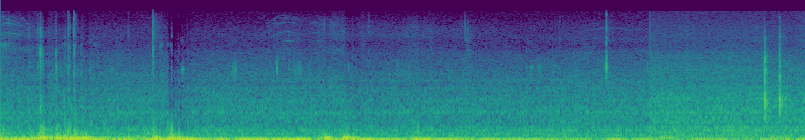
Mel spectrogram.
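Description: A loud, uneven low rumble, heaviest in the first second and a half and briefly again a little later, with a few faint clicks.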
